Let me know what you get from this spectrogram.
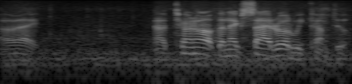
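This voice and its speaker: An actor plays a cold-blooded American gunman holding drivers captive in a 1950s crime film, barking curt orders in tough, slangy grammar. His voice is expressive and lightly acted at a moderate pace, cold and menacing. The old film soundtrack is muffled, with noisy car rumble.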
